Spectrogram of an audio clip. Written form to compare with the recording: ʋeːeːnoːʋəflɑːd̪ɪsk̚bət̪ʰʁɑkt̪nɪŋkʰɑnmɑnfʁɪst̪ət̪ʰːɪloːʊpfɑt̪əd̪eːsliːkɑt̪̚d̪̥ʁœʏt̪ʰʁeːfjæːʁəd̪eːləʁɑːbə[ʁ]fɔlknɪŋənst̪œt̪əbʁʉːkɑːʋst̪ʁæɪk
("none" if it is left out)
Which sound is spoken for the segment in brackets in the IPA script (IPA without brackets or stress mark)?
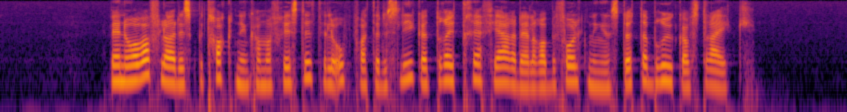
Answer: none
